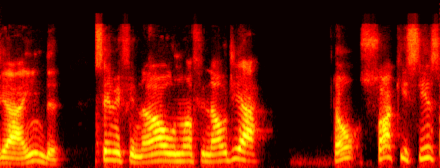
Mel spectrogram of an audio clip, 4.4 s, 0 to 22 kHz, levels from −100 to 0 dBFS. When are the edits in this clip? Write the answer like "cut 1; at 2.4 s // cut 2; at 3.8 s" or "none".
cut 1; at 0.9 s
